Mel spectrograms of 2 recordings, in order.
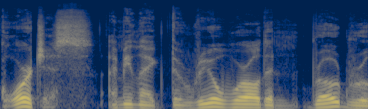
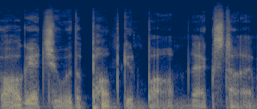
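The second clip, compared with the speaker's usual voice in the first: breathy, whispered, menacing villain voice; 3 semitones lower, 11 dB quieter than usual. Describing how cartoon villains promise to return: Green Goblin voice. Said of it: "the Green Goblin, he's like".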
